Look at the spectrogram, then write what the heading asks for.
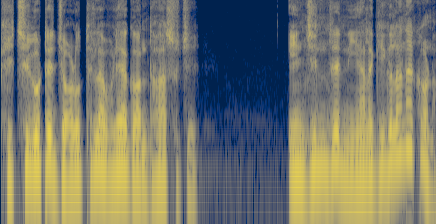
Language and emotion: Odia, fearful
